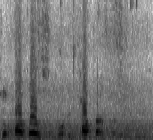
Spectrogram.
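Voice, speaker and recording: A man from India interviewing a group of students, asking questions with many fillers and pauses. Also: medium pitch, poor audio. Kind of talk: casual interview. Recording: loud background noise.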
